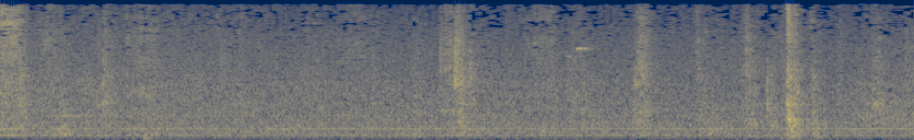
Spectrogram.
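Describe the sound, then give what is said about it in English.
A door that the wind has caught and blown open rattles and bumps a few times against a steady low hum of room noise, ending with a firmer knock as it is pulled shut; no one speaks. “would you catch the door? The wind has caught it and blown it open.”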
